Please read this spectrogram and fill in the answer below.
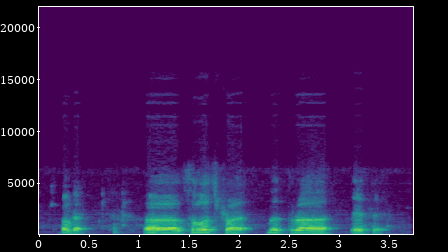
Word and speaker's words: letra: I pronounced it right. Great. So yeah, letra F, quarter note prep, and then just doing eighth note upstroke into eighth note downstroke.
